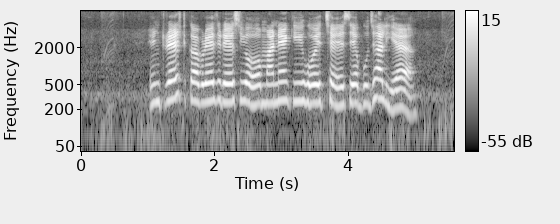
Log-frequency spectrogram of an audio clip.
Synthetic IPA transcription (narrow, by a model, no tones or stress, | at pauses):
ɪ̃ɳʈɾesʈkəbɾed͡ʒɾeːsijomanekiɦot̪̚t͡ʃʰesebʊd͡ʒʱaliɛ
